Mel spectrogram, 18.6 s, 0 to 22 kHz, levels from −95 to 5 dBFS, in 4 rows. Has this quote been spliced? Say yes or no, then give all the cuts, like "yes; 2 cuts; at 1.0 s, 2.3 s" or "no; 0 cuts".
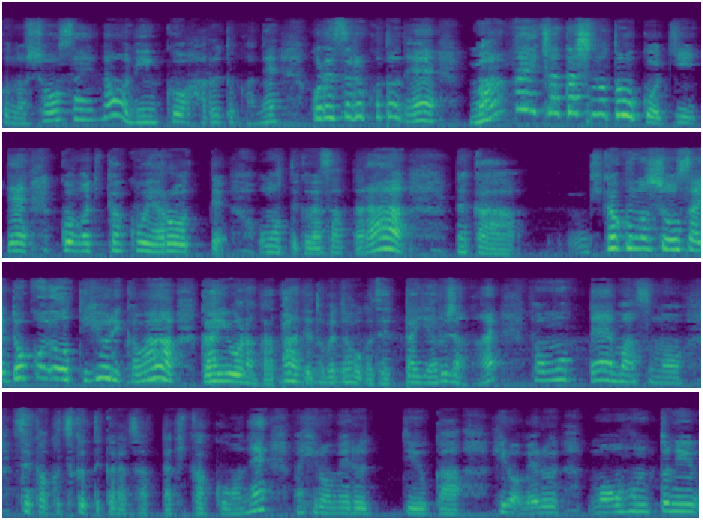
no; 0 cuts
